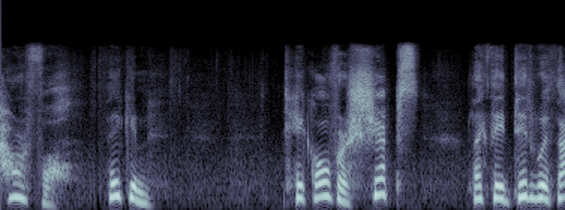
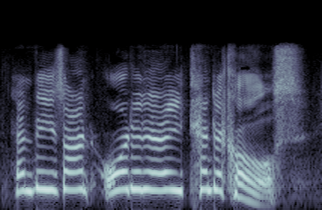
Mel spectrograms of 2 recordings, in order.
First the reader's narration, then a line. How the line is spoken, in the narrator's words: yelled out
